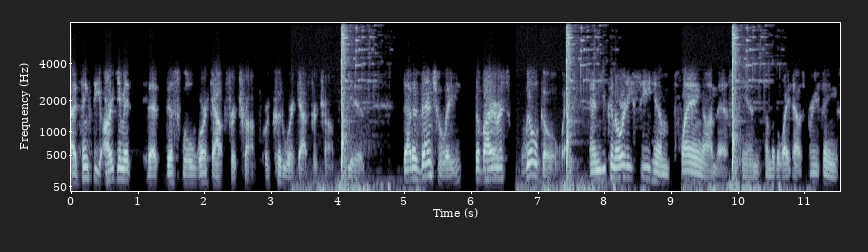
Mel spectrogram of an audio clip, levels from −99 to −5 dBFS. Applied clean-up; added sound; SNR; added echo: classical method spectral subtraction.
